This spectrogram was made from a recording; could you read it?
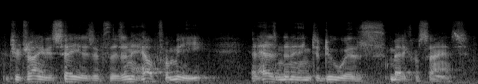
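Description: An actor playing a lonely, sick middle-aged man in a 1940s film, speaking quietly and wearily. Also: on the low side, brisk, lightly acted, rough recording. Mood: resigned. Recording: faint hiss on old film soundtrack.

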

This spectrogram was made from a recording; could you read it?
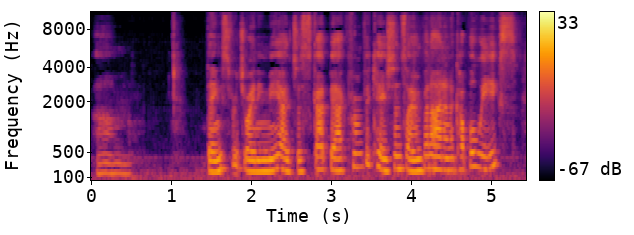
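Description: A woman from Texas in her fifties, slightly hoarse from a cold, chatting casually while hosting a live craft demo from her home craft room. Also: medium pitch, a little fast. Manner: chatty, upbeat, lots of "um"s.

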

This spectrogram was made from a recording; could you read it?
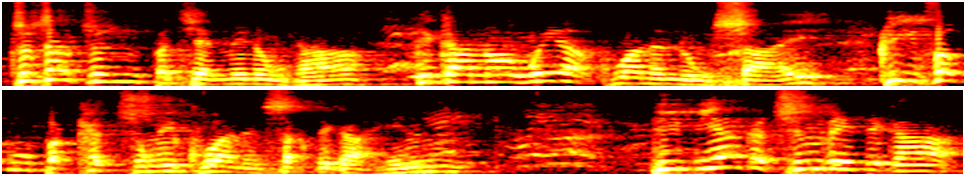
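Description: A middle-aged man preaching a sermon into a handheld mic in a church hall, animated and often laughing. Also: high voice, moderate pace. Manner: animated, gesturing with one hand, often laughing. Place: church hall with a projection screen. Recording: echoey hall, recorded from far off.

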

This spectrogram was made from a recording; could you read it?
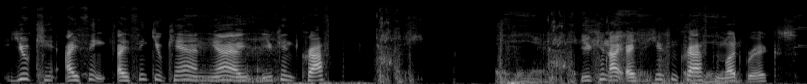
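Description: High-voiced young man streaming a game. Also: takes it slowly, long pauses, pushed and bright, slight background noise. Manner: rambling, chatty, trips over restarts while talking to chat. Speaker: live streamer. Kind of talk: casual gameplay commentary.

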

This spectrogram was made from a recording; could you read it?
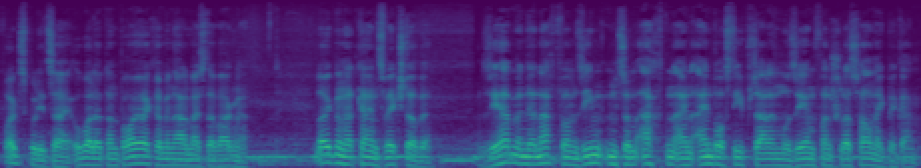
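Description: A man playing a brisk, methodical police lieutenant in a radio crime play, questioning with businesslike authority. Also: on the low side, natural voice. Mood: firm, official. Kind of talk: radio crime drama acting. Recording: noisy radio play recording.

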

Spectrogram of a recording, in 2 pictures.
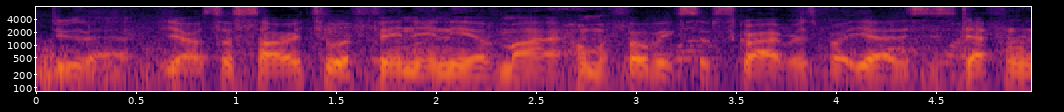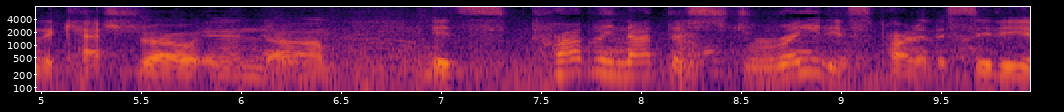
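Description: A young American man chatting casually and slangily to camera as he vlogs, rambling and repeating phrases for emphasis. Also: medium pitch. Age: young adult. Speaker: vlogger. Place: outdoors on city streets. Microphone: camera held at arm's length. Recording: noisy urban street ambience.

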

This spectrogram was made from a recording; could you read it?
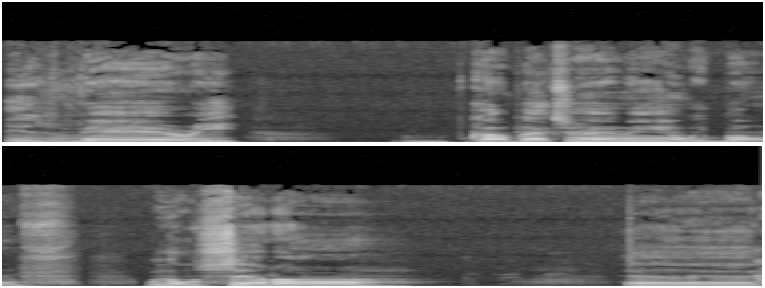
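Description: A man voicing a male detective who drops French words into halting speech. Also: mid-range voice, warm tone, smooth. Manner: halting, sprinkled with French fillers.

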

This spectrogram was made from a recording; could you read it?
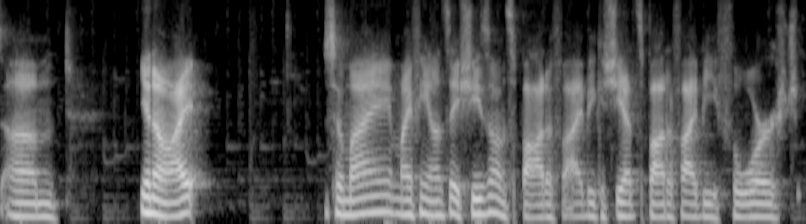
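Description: Young male livestream host, rambling and self-deprecating, close boom mic, faint music underneath. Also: a bit bright. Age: 20s. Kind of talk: casual live chat with viewers. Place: home bar with bottle shelves, indoors. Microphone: boom mic in front of face.

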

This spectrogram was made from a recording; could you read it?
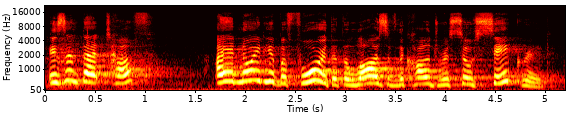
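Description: A woman's voice: extremely high pitch, moderate pace. A young woman giving a dramatic reading of letters and novels on the stage of a large hall. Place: large concert hall stage before an audience. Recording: long reverb of a concert hall.

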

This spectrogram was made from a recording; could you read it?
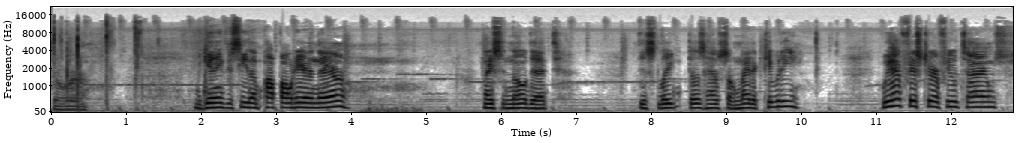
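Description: Relaxed Minnesota fishing vlogger, slightly higher voice, easy chuckling narration, action cam in a small shelter. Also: male voice, lo-fi sound, soft background music. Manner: relaxed, chuckling, unhurried commentary. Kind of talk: casual narration while ice fishing.

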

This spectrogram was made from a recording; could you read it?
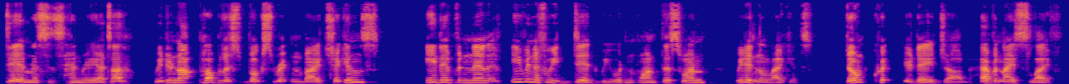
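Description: Guy doing a snooty editor from a kids book, blunt, kinda high, swoopy. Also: sing-song, moderate pace, lo-fi sound. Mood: dismissive. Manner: curt, haughty.

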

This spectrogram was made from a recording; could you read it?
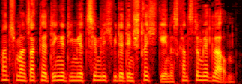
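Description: A man voicing a flippant, restless young woman who talks with quick, mocking sharpness in an audiobook. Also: on the high side, no echo, clean studio sound, pitched above the performer's own voice, lightly acted. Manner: teasing, quick and sharp-tongued. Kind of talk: audiobook character voice.

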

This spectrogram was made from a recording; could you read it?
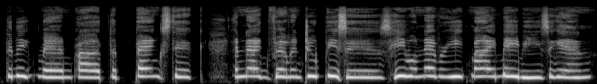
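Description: A woman puts on a giddy little male songbird with a piercing, sing-song squeal. He is loud and shrill, gushing praise. The room is dry and close. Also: level tone, a little slow, no room sound. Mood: exultant. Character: giddy little male tailorbird, boastful singer.

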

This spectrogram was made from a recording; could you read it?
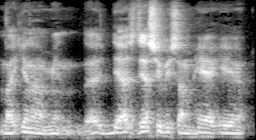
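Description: A young man vlogging casually to a camera held at arm's length, upbeat and chatty, swinging from loud hype to low mumbling. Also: fairly even intonation, brisk, roomy sound. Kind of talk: casual vlog talk to camera. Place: small indoor room.

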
